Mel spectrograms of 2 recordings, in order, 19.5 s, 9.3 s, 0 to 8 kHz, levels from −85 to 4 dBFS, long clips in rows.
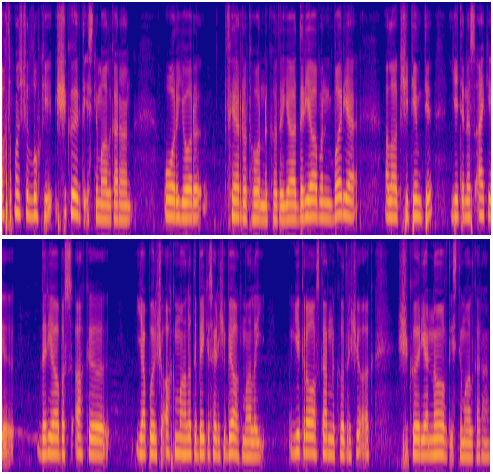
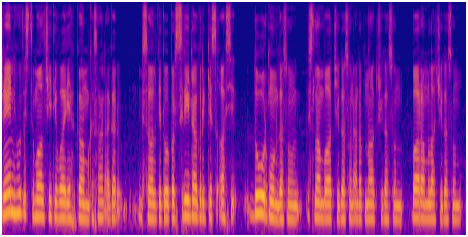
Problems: background sounds at intervals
